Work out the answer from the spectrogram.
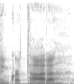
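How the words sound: It is said with an English accent. The speaker calls it wrong. "I'm pronouncing a uh, Latin word with with an English... accent"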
